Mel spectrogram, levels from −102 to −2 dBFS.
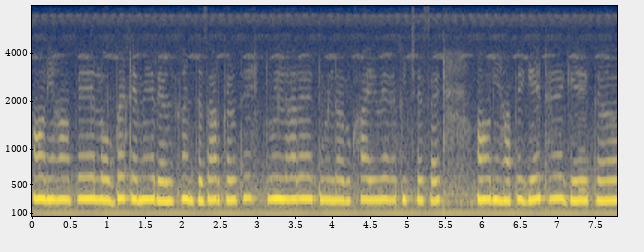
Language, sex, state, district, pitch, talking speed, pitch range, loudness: Hindi, female, Odisha, Khordha, 290 Hz, 205 wpm, 280-295 Hz, -11 LUFS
